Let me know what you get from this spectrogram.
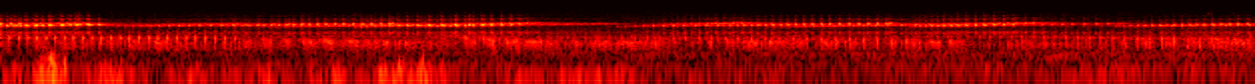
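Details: Pond chorus of northern leopard frogs contesting territory: coarse, rattling snore-like calls in pulsed trains, several animals overlapping, loudness dipping and returning every second or two, a few low splashes at the start.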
